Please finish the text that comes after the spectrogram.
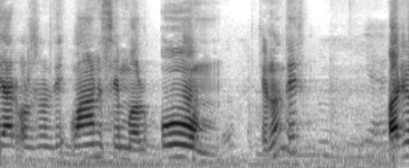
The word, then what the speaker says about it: Om: Actually, Om means there are 3 syllables are there. O and Akara uchyate Krishna sarva lokaika nayaka ukara prakriti radha makara jiva vachakaha. Sanskrit. Om means Krishna, who is the supreme personality of Godhead.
